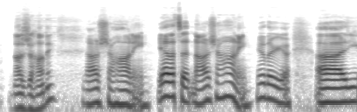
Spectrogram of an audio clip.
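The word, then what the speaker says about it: Nanjiani: he's a famous Indian comedian / actor, Kamali Najani. He is going to play, and I butchered it, I don't care, the cosmic powered Kingo.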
